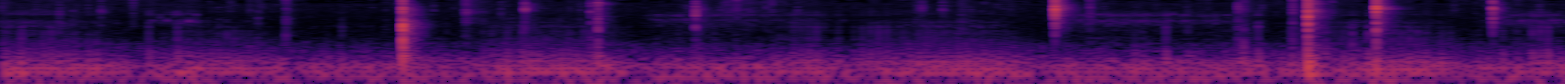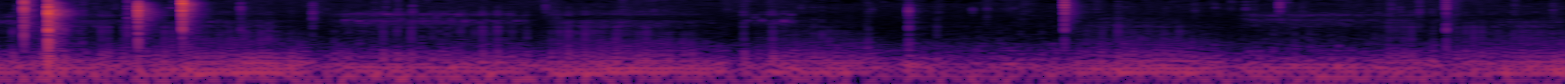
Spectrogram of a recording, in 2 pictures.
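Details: Sleeping cat purring softly by a warm fireplace: a steady low rumbling purr with gentle pulsing, overlaid by sharp, scattered fire crackles and pops.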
